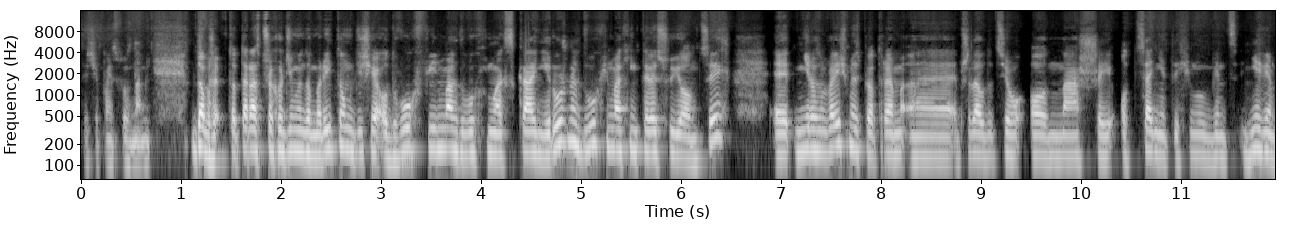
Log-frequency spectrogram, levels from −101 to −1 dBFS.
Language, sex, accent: Polish, male, native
